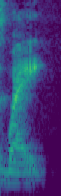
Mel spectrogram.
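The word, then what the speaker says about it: 囗: Pronounced as way, as a radical, we don't use it independently, just by itself.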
